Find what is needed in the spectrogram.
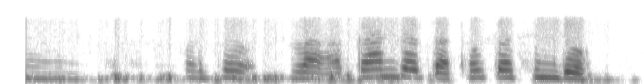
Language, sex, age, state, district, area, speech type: Manipuri, female, 45-60, Manipur, Kangpokpi, urban, conversation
